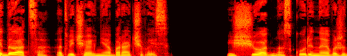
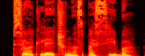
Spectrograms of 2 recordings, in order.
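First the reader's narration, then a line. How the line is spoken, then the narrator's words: Calm reply. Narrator (Russian): отвечает спокойно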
